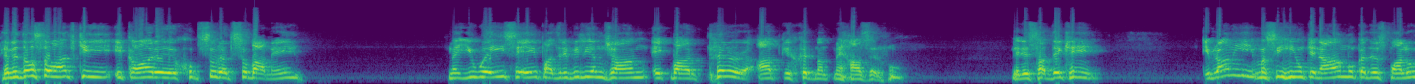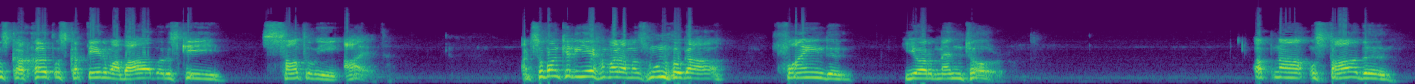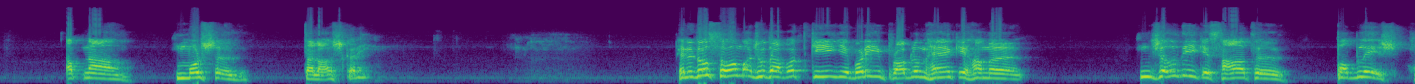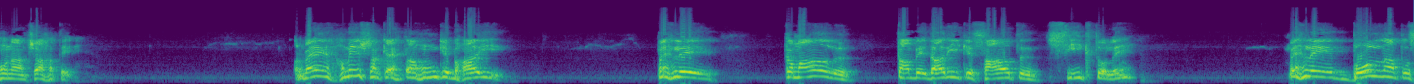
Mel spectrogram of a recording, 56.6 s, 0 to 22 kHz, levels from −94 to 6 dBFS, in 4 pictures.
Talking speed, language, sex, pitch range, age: 100 wpm, Urdu, male, 200-240 Hz, 50-69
